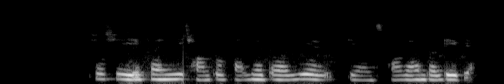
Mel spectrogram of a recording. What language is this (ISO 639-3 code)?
zho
